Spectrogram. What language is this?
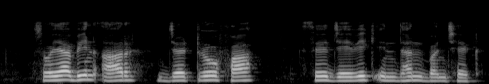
Magahi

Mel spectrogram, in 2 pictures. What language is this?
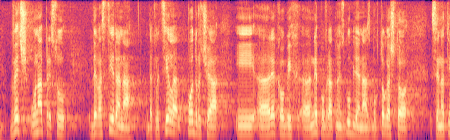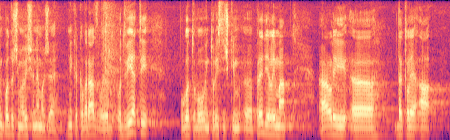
Croatian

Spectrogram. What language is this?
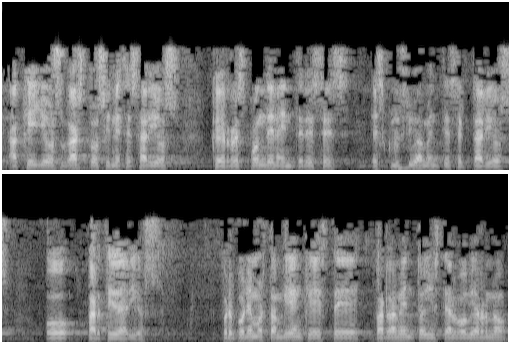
Spanish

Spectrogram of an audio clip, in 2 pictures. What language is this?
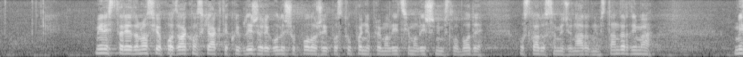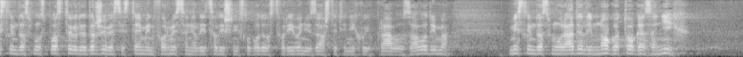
Serbian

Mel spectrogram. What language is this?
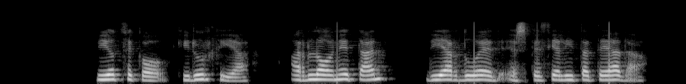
Basque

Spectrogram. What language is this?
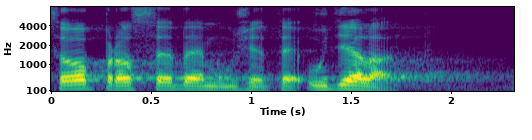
Czech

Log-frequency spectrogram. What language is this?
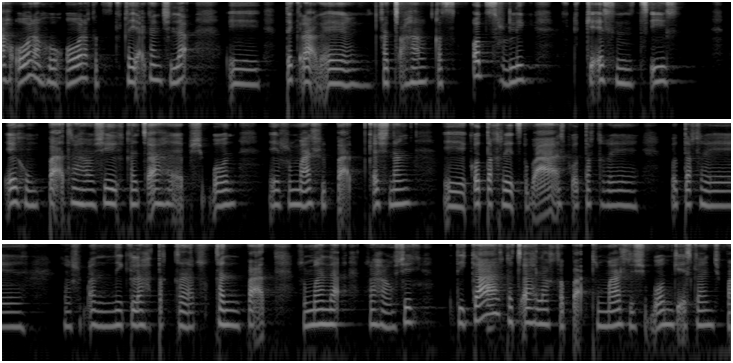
Sacapulteco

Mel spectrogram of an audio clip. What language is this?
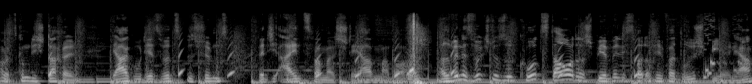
German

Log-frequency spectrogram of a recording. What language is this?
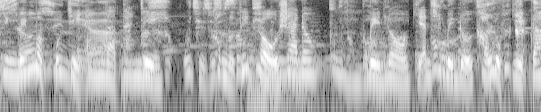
Vietnamese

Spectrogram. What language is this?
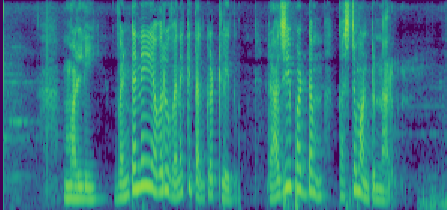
Telugu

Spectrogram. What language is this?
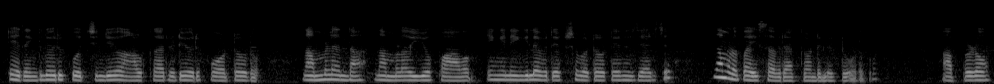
Malayalam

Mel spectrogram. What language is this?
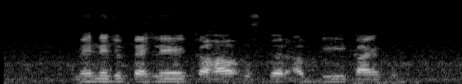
Urdu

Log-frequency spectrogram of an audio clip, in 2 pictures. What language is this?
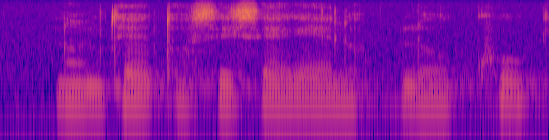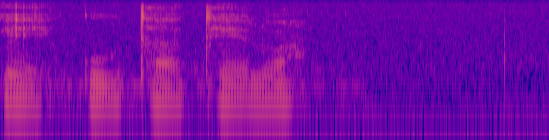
South Ndebele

